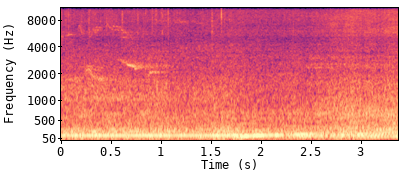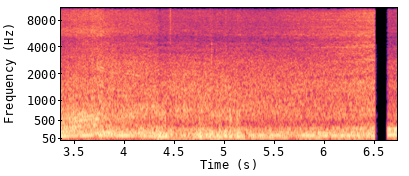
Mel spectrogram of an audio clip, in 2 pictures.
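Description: Car engine running as it drives past, steady at first, then rising in pitch about two seconds in as it accelerates away.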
